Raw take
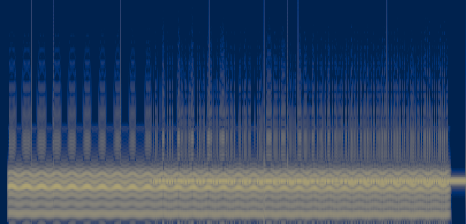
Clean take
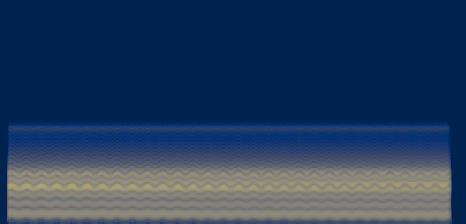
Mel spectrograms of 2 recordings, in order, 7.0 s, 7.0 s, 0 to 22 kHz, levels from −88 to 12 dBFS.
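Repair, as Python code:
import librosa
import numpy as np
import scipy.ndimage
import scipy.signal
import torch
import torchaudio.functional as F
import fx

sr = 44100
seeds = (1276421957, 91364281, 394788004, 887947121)

y = fx.fix_declip(x, sr, threshold_db=-15.5)
y = fx.fix_declick_ar(y, sr, threshold=10.0)
y = fx.notch(y, sr, hz=680.0, q=30.0)
y = fx.fix_interpolate(y, sr, at_s=(0.8, 3.96, 4.31), length_ms=1.1)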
